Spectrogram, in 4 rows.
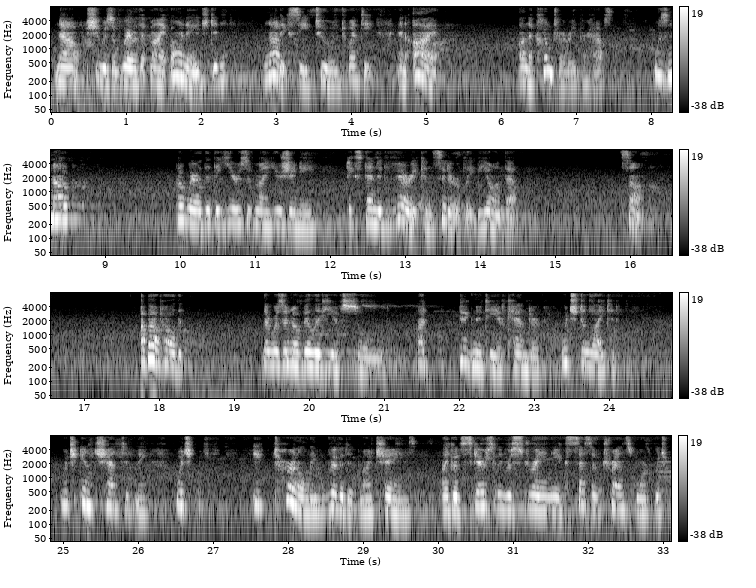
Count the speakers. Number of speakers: one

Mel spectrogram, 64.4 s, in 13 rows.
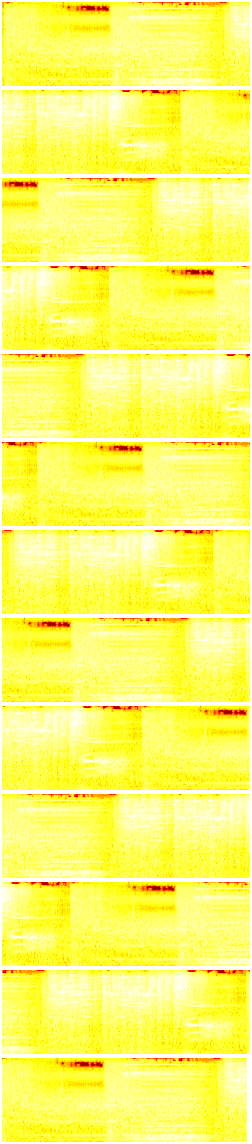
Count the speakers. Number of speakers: zero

